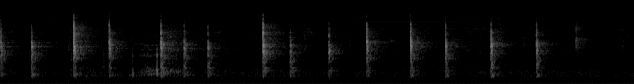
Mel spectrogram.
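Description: Chalk striking and writing on a blackboard: a run of sharp, irregular clicks, about three or four a second, thinning out near the end.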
